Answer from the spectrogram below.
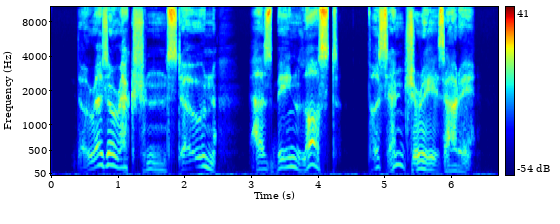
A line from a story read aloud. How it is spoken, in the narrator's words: the headmaster said quietly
